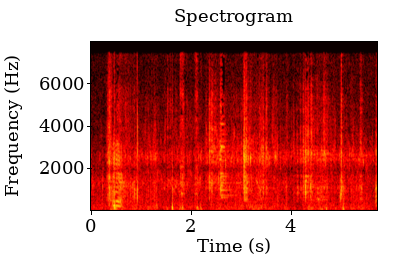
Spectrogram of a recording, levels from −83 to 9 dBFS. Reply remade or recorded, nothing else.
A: recorded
